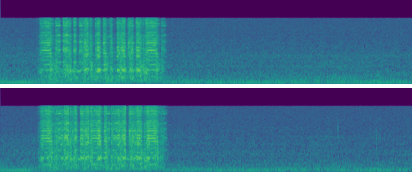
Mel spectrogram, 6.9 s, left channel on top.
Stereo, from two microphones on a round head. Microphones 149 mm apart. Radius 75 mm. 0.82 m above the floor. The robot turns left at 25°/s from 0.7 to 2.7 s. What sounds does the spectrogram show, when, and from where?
Only background noise.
